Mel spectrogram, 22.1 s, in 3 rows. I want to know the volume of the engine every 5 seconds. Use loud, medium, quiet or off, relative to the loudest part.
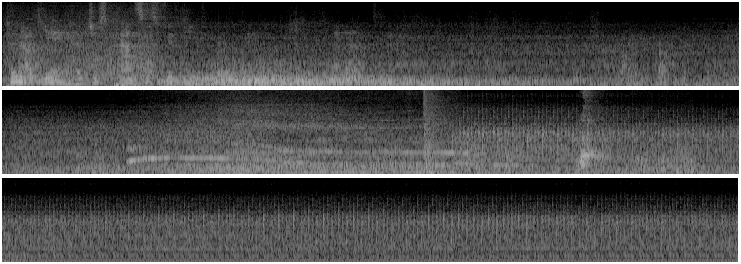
quiet, loud, loud, loud, loud.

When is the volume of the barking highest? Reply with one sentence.
The loudest moment of the barking is at 13 seconds.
